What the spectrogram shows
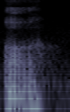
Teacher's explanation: Third tone is sound of a rotating going down and coming up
